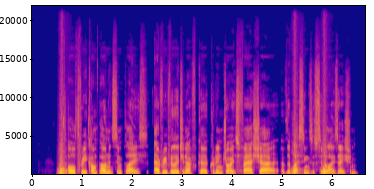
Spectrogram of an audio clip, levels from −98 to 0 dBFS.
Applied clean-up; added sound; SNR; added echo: classical method Wiener filter.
